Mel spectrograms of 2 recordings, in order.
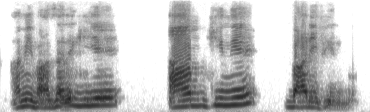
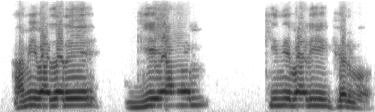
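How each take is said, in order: First: আমি বাজারে গিয়ে, আম কিনে বাড়ি ফিরবো in two slow even phrases; smooth phrasing. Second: আমি বাজারে, গিয়ে আম, কিনে বাড়ি ফেরবো broken at odd places; choppy wrong pauses. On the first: Teacher showing students the right pausing, slow and smooth. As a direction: read it slowly as one flowing sentence, pausing once. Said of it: "সেন্টেন্সটা শুদ্ধমতো রয়েছে না". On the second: Teacher showing students wrong pausing, halting word by word. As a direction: stop between every couple of words as a bad reader would. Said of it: "তাহলে কিরম হয়ে যায়?". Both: Shown as a demonstration.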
